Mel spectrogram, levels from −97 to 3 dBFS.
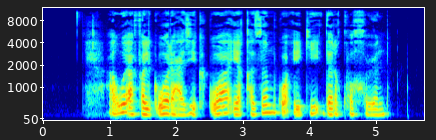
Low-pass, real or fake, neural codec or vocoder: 10.8 kHz; fake; vocoder, 44.1 kHz, 128 mel bands every 512 samples, BigVGAN v2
